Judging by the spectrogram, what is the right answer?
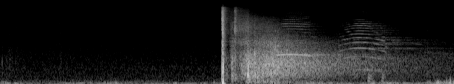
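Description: A single shot from an old Stevens single-shot .410 shotgun, one sharp loud crack after quiet, followed by a ringing outdoor echo that fades over a couple of seconds.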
